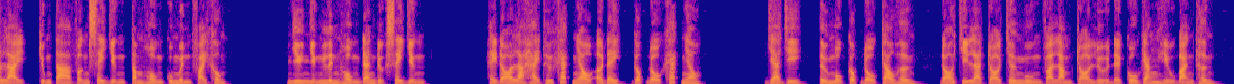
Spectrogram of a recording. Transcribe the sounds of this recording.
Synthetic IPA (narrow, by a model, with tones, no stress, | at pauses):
la̰ː˧˨jt͡ɕʊ˨˦ŋ͡mt̪aː˧və̰˧˥nsə˧jzɨ̰˧˨ŋt̪ə˧mɦo˨˩nku˧˩əmï˨˩ŋ̟faː˧˩jxə˧wŋ͡m | ɲɨ˧ɲɨ̰˧˥ŋlï˧ŋ̟ɦo˨˩nɗaː˧ŋɗɨ˨˩ək̚sə˧jzɨ̰˧˨ŋ | ha˧jɗɔ˨˦laː˨˩ɦaː˧jt̪ʰɨ˨˦xaː˦˥k̚ɲa˧wʔəː˧˩ɗə˧jɣə˦˥wk͡p̚ɗo̰˧˨xaː˦˥k̚ɲa˧w | zaː˧zi˨˩t̪ɨ˨˩mo˨˩t̚ɣə˦˥wk͡p̚ɗo̰˧˨kaː˧wɦəː˧n | ɗɔ˨˦t͡ɕi˧˩laː˨˩t͡ɕɔ˨˩t͡ɕəː˧jŋu˨˩ənvaː˨˩laː˨˩mt͡ɕɔ˨˩lɨ̰˧˨əɗe˧˩ko˨˦ɣa˨˦ŋɦḭ˧˩əwɓaː˧˩nt̪ʰə˧n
